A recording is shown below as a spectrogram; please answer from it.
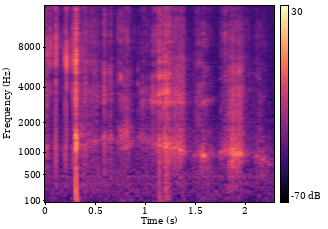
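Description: Biting and chewing frozen sour strip candy: a run of small crisp crunches, with louder crunching bouts about a second in and again near the end.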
